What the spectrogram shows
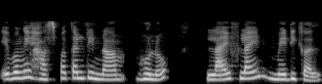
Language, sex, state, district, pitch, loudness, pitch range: Bengali, female, West Bengal, Jalpaiguri, 245 Hz, -18 LUFS, 225-280 Hz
